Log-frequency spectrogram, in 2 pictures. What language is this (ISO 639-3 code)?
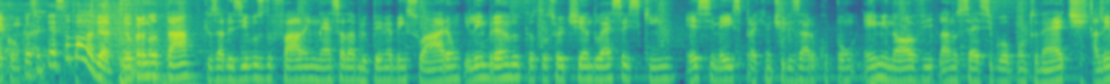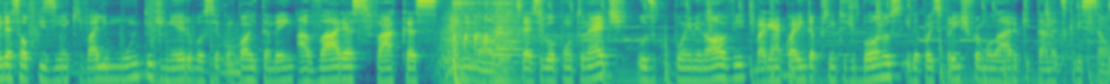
por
